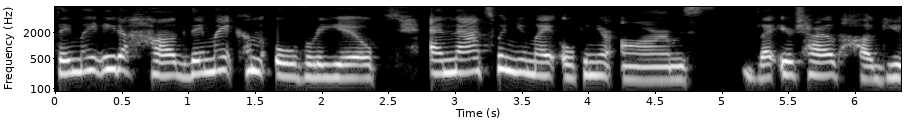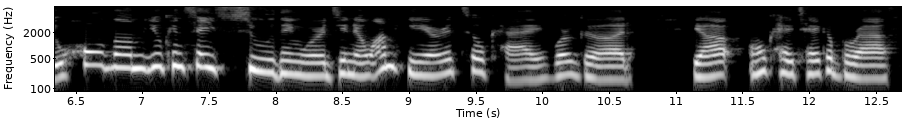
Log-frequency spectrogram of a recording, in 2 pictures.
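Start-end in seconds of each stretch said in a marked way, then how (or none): 8.7-12.6 low-pitched even monotone. Demonstrating soothing words for a parent to say to their child, low even monotone. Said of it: "Monotone, kind of like low pitch, like I'm doing right now".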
